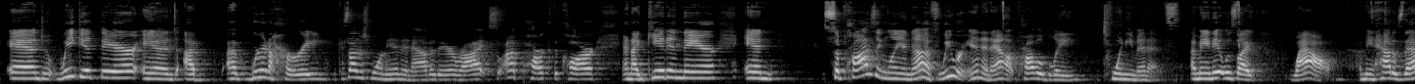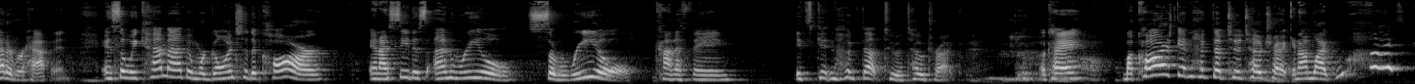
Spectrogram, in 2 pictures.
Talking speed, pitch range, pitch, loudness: 205 wpm, 240-305 Hz, 265 Hz, -22 LUFS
